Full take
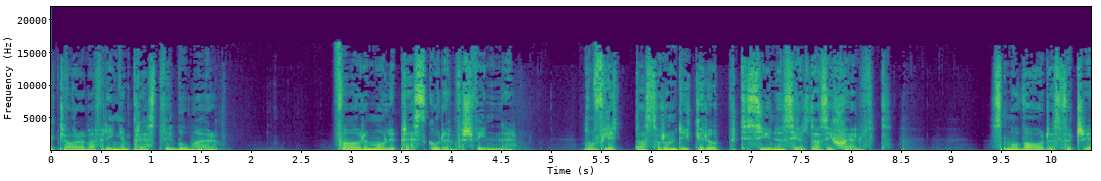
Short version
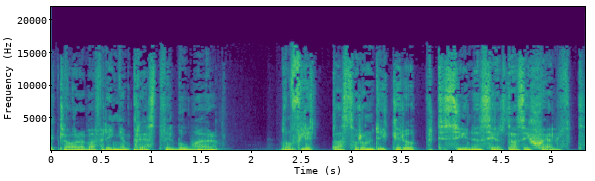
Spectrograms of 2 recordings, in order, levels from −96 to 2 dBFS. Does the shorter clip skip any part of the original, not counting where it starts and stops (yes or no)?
yes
